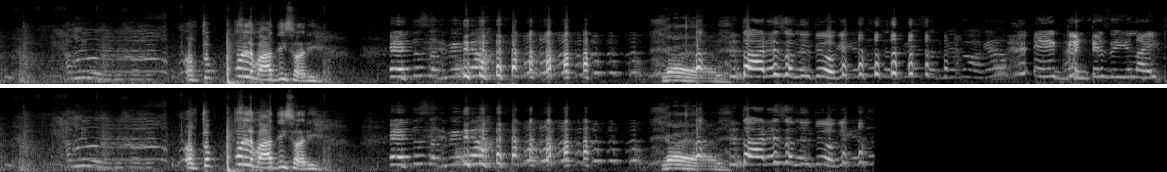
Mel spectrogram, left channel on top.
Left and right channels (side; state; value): right; drops out; at 8.8 s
